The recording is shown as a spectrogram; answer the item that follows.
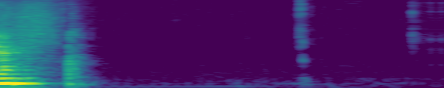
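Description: A man's voice ending a word in the first half second, then near silence.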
